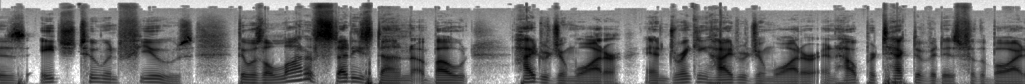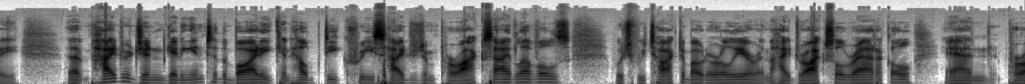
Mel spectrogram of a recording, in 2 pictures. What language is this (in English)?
English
